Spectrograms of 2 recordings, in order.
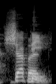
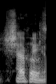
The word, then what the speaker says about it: Schaeppi: I I believe so let's talk about Joe shapy is that is that a decent way to pronounce it that works she yeah sheppy sheppy all right I'll try that he's a Visionary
